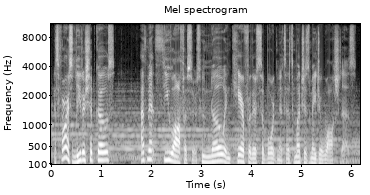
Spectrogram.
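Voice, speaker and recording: A man playing a stern, principled army general in an audio drama, speaking formally and deliberately. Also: mid-range voice, expressive, over music, natural voice. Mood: formal approval. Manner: formal, measured, deliberate speech. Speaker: military general giving a radio interview.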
